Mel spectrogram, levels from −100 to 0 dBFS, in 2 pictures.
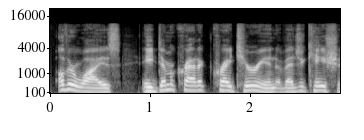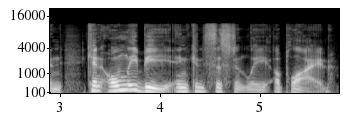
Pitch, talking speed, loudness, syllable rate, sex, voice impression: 150 Hz, 115 wpm, -17 LUFS, 5.6 syllables/s, male, very masculine, very middle-aged, thick, very tensed, very powerful, bright, hard, very clear, fluent, slightly raspy, cool, slightly intellectual, refreshing, sincere, slightly calm, slightly mature, slightly friendly, slightly reassuring, very unique, slightly elegant, wild, slightly sweet, very lively, slightly strict, intense, sharp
